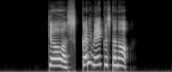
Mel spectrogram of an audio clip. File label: women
